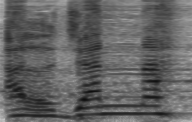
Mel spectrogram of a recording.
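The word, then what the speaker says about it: الجنة: Asa Arab ribu gitu banyak tulisannya mirip cara bacanya beda Al Jannah AL habbah aljuna al-jinn nah itu tulisannya sama semua Makanya jangan baca kitab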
